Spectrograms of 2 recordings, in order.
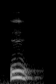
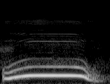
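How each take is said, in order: First: ऊ cut short. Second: ऊ held long, higher and louder. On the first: Teacher contrasting short ऊ with long ऊ. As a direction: say ऊ quick and short. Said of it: "छोटा ऊ". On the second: Teacher contrasting long ऊ with short ऊ. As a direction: stretch the ऊ out. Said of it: "बड़ा ऊ". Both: Shown as a demonstration.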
